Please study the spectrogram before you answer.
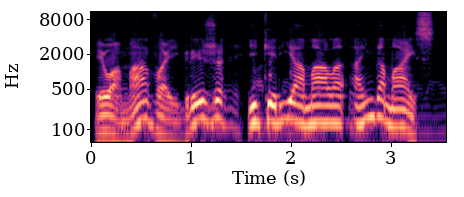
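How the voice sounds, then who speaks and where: A man with a Brazilian Portuguese accent voicing an interviewee's answers in a dubbed interview, speaking in a measured, reflective way. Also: mid-range voice, big pitch swings. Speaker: interviewee voice-over.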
